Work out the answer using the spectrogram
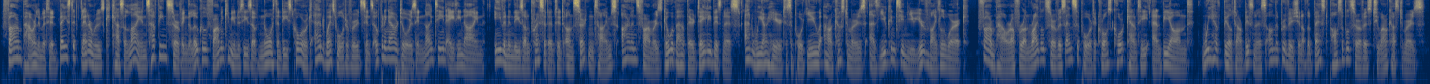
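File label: English, Irish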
